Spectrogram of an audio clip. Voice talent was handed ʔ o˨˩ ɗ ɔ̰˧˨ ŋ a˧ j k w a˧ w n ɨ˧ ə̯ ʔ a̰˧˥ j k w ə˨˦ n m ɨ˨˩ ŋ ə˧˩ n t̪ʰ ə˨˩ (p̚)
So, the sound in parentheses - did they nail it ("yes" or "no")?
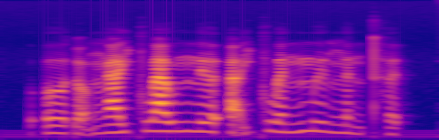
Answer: no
